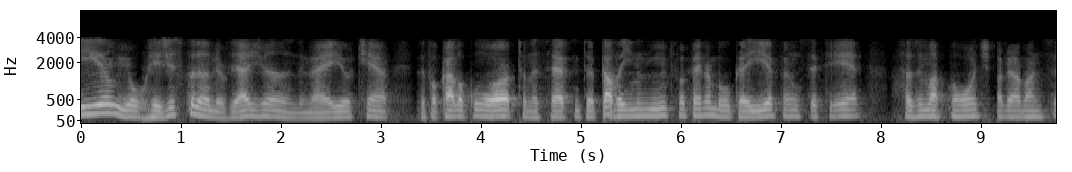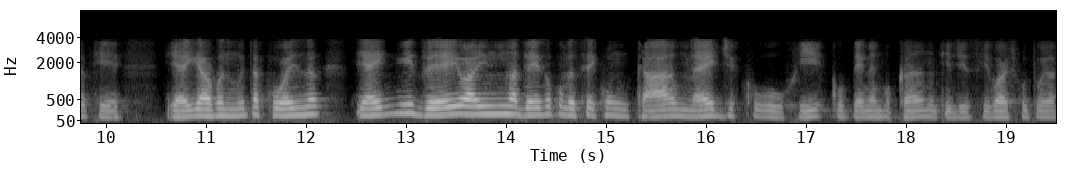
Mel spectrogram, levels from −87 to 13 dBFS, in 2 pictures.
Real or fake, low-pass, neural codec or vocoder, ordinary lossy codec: fake; 7.2 kHz; codec, 16 kHz, 0.5 kbps, FunCodec, trained on Chinese and English, 25 frames a second; AAC, 16 kbps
